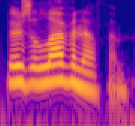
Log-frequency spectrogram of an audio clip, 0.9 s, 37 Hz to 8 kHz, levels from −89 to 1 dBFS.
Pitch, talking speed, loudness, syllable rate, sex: 215 Hz, 265 wpm, -17 LUFS, 8.9 syllables/s, female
